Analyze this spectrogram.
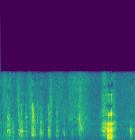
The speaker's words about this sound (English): Get the dog getting protective over the food bowl. Anyway. The chickens like to kind of wander through and pick up a snack from the dog bowl.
